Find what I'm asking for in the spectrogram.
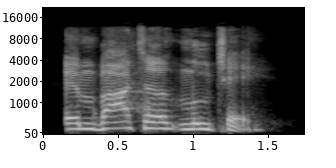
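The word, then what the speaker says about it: Mbah a Moute: How you say his name? Luke? – Mbamba Mute.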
